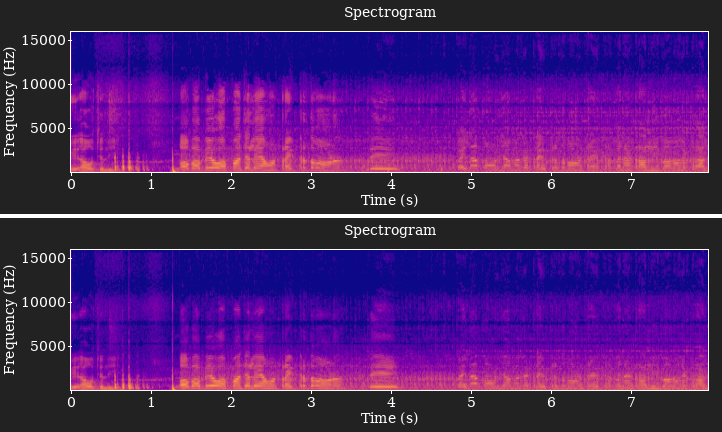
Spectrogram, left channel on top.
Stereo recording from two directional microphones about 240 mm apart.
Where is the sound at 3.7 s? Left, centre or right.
Right.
